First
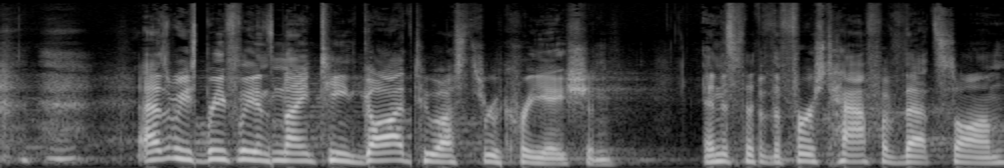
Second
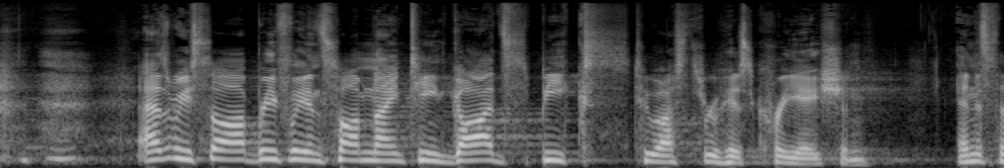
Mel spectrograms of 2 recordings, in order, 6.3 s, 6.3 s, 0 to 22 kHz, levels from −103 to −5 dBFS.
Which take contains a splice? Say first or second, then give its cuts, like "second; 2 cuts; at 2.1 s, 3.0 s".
first; 5 cuts; at 1.2 s, 1.7 s, 2.6 s, 3.1 s, 4.7 s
